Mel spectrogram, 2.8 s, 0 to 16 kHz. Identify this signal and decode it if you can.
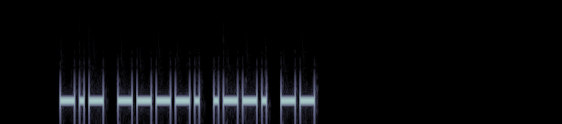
Morse code, heard as a keyed tone, about 50 wpm, 700 Hz. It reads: K9PM
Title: NA SOTA Chaser Callsigns 50wpm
